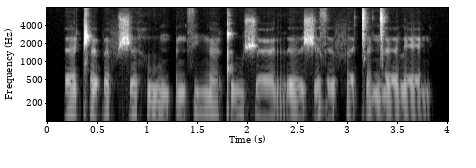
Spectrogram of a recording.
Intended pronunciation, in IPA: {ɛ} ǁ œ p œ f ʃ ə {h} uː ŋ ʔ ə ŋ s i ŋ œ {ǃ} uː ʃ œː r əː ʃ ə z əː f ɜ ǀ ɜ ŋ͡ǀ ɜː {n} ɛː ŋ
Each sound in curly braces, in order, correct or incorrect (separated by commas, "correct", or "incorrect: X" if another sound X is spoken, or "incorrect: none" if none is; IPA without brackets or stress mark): incorrect: ɜ, correct, correct, incorrect: l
